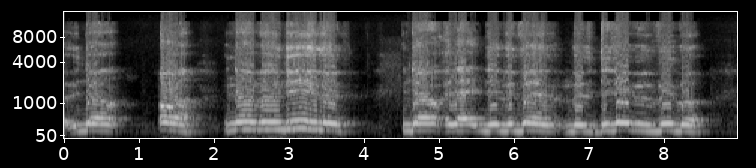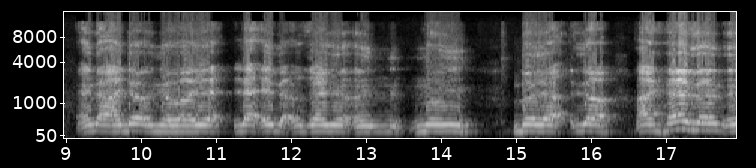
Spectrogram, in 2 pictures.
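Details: Male influencer with cerebral palsy, no specific speech disorder named; dysarthric speech in cerebral palsy.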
